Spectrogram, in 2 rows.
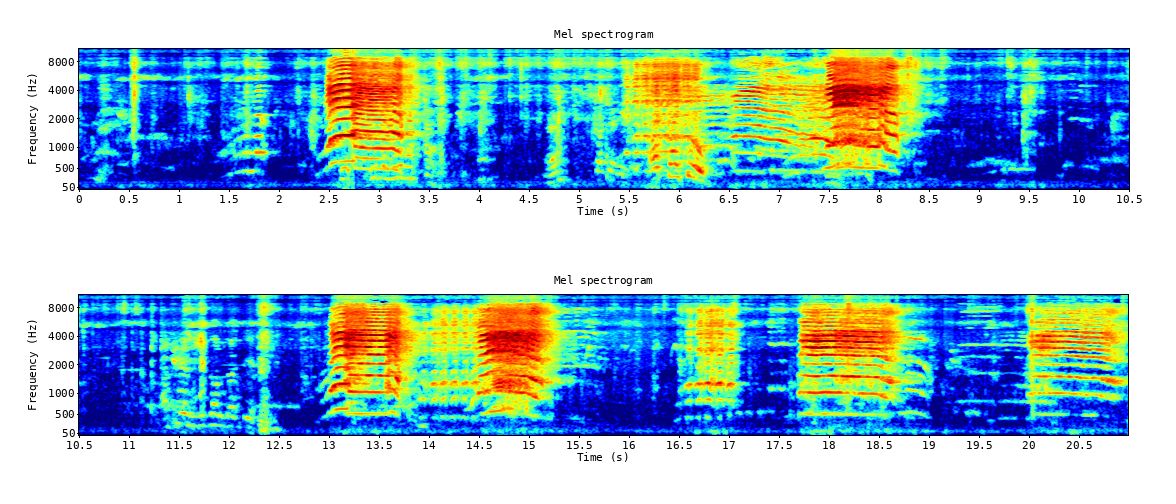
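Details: Goats on a farm of more than 100 animals bleat in loud, quavering, harmonic-rich bursts of about a second, coming in clusters with short silent gaps between them.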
